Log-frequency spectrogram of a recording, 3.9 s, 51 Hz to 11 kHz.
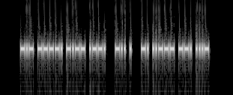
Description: Morse code, heard as a keyed tone, about 52 wpm, 700 Hz. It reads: K9YP DE N2GV
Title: USA Callsign DE Callsign - 4 Characters - 50wpm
